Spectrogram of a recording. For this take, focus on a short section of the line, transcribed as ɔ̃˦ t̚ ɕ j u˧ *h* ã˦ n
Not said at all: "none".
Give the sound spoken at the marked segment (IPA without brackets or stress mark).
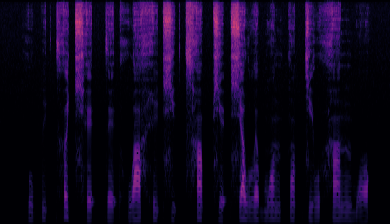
h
